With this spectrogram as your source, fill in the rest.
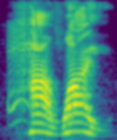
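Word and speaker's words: Hawái: Same thing. I'm pronouncing the H. Hawaii. As if in Spanish I would be listening to a J.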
